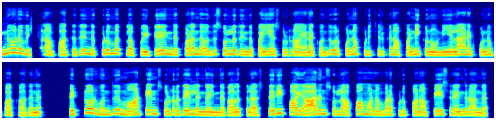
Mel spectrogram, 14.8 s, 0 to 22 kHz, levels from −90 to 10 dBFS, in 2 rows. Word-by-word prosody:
இன்னொரு 280 Hz, +6 st, +2 dB
விஷயம் 205 Hz, 0 st, -8 dB
நான் 180 Hz, -4 st, -1 dB
பார்த்தது, 175 Hz, +1 st, -3 dB
இந்த 215 Hz, -4 st, -1 dB
குடும்பத்துல 240 Hz, -2 st, 0 dB
போயிட்டு 175 Hz, +1 st, 0 dB
இந்த 200 Hz, -4 st, -1 dB
குழந்த 205 Hz, +2 st, +1 dB
வந்து 180 Hz, +4 st, -2 dB
சொல்லுது. 210 Hz, -1 st, 0 dB
இந்த 165 Hz, -, 0 dB
பையன் 180 Hz, +3 st, 0 dB
சொல்றான். 170 Hz, 0 st, -2 dB
எனக்கு 160 Hz, 0 st, -1 dB
வந்து 165 Hz, +9 st, -2 dB
ஒரு 210 Hz, -, -3 dB
பொண்ண 185 Hz, +4 st, 0 dB
புடிச்சிருக்கு 185 Hz, +1 st, -6 dB
நான் 180 Hz, -5 st, -4 dB
பண்ணிக்கணும். 175 Hz, -2 st, +1 dB
நீயெல்லாம் 175 Hz, +5 st, +3 dB
எனக்கு 180 Hz, -3 st, -3 dB
பொண்ணு 175 Hz, +3 st, 0 dB
பார்க்காதன்னு. 150 Hz, -1 st, -2 dB, 0.4 s
பெற்றோர் 255 Hz, +6 st, +3 dB
வந்து 200 Hz, +5 st, -2 dB, 0.2 s
மாட்டேன்னு 220 Hz, +3 st, +1 dB
சொல்றதே 195 Hz, +2 st, 0 dB
இல்லங்க. 175 Hz, -3 st, +2 dB
இந்த 160 Hz, +1 st, +1 dB
காலத்துல 165 Hz, 0 st, 0 dB, 0.2 s
சரிப்பா 225 Hz, +1 st, +3 dB, 0.2 s
யாருன்னு 220 Hz, +5 st, +6 dB
சொல்ல 195 Hz, -1 st, -2 dB
அப்பா, 215 Hz, +7 st, 0 dB
அம்மா 210 Hz, -2 st, 0 dB
நம்பர்ர 200 Hz, +4 st, 0 dB
குடுப்பா, 175 Hz, -1 st, -4 dB
நான் 160 Hz, -1 st, -3 dB
பேசுறங்குறாங்க. 180 Hz, -7 st, 0 dB
190 Hz, 165 wpm, -20 LUFS, 170-210 Hz, 0.4 s, யாருன்னு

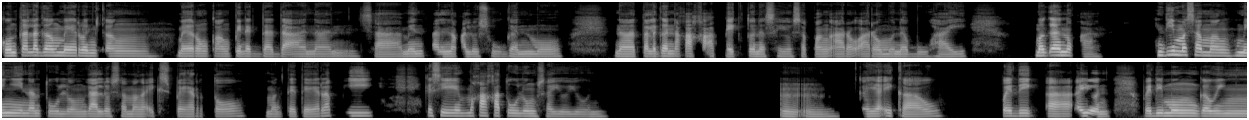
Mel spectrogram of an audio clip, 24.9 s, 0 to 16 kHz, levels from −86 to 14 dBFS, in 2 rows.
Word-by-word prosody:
kung 190 Hz, 0 st, +5 dB
talagang 200 Hz, 0 st, +5 dB
meron 185 Hz, -2 st, +4 dB
kang 160 Hz, -2 st, -3 dB, 0.2 s
meron 160 Hz, -1 st, +1 dB
kang 155 Hz, 0 st, -4 dB
pinagdadaanan 150 Hz, 0 st, -3 dB
sa 140 Hz, 0 st, -5 dB
mental 150 Hz, 0 st, -3 dB
na 150 Hz, -, -2 dB
kalusugan 150 Hz, 0 st, -5 dB
mo 145 Hz, 0 st, -5 dB, 0.5 s
na 150 Hz, -1 st, +1 dB
talagang 155 Hz, +2 st, +2 dB
nakakaapekto 150 Hz, -1 st, 0 dB
na 145 Hz, -, -1 dB
sa'yo 150 Hz, 0 st, -4 dB
sa 145 Hz, -, -2 dB
pang 145 Hz, +1 st, -4 dB
araw-araw 145 Hz, 0 st, -1 dB
mo 145 Hz, -, -3 dB
na 145 Hz, 0 st, -2 dB
buhay, 140 Hz, 0 st, -8 dB, 0.7 s
mag-ano 215 Hz, +1 st, +9 dB
ka 140 Hz, -2 st, -11 dB, 0.6 s
hindi 235 Hz, +3 st, +5 dB
masamang 205 Hz, -5 st, +4 dB
humingi 185 Hz, -2 st, +3 dB
ng 165 Hz, 0 st, 0 dB
tulong 150 Hz, -2 st, -5 dB
lalo 150 Hz, 0 st, +1 dB
sa 150 Hz, -1 st, -5 dB
mga 145 Hz, 0 st, -3 dB
eksperto, 150 Hz, +2 st, -6 dB, 0.2 s
magte-therapy, 155 Hz, +6 st, -4 dB, 0.6 s
kasi 185 Hz, -1 st, +2 dB
makakatulong 175 Hz, -2 st, 0 dB
sa'yo 150 Hz, -2 st, -6 dB
yun. 145 Hz, 0 st, -11 dB, 1.7 s
Mm, 145 Hz, -1 st, -6 dB, 0.2 s
kaya 155 Hz, +1 st, 0 dB
ikaw, 150 Hz, -1 st, -1 dB, 0.6 s
pwede, 175 Hz, 0 st, +2 dB
ah, 155 Hz, -1 st, +4 dB
ayun, 160 Hz, -5 st, +4 dB, 0.3 s
pwede 165 Hz, +2 st, +3 dB
mong 175 Hz, -1 st, +6 dB
gawing 165 Hz, 0 st, +2 dB
155 Hz, 115 wpm, -23 LUFS, 145-175 Hz, 1.7 s, mag-ano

